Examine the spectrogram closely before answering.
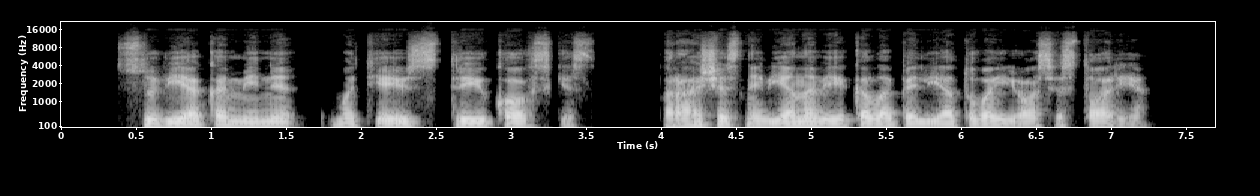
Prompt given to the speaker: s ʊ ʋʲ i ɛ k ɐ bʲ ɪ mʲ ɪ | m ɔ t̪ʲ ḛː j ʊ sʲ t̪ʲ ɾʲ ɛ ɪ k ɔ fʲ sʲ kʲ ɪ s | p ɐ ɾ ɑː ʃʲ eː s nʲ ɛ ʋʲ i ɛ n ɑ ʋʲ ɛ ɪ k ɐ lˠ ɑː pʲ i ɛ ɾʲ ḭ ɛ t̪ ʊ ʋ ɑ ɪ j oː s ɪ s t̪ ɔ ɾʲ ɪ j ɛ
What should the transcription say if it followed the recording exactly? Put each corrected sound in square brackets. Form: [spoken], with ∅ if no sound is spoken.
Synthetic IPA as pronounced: s ʊ ʋʲ i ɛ k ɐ [mʲ] ɪ [nʲ] ɪ | m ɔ t̪ʲ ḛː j ʊ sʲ t̪ʲ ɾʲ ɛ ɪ k ɔ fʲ sʲ kʲ ɪ s | p ɐ ɾ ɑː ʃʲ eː s nʲ ɛ ʋʲ i ɛ n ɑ ʋʲ ɛ ɪ k ɐ lˠ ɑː pʲ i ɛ [lʲ] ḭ ɛ t̪ ʊ ʋ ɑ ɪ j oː s ɪ s t̪ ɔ ɾʲ ɪ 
